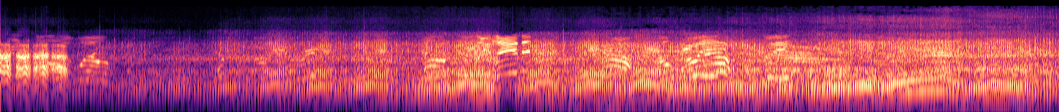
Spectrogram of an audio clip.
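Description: A model airplane engine whines overhead, rising and falling in pitch.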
